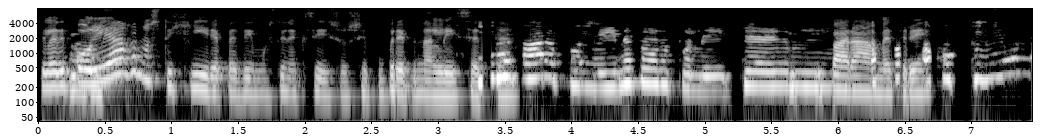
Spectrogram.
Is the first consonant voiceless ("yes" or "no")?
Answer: no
